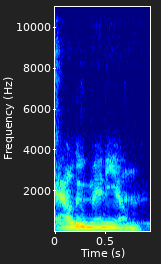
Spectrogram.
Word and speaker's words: aluminum: Like, imagine all these countries saying aluminium, when the guy who discovered aluminium called it aluminum. So like all these other people are just kind of goofy, saying it wrong.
